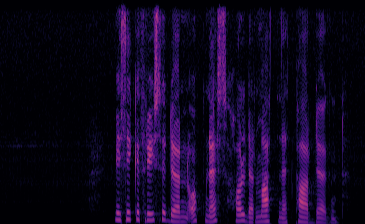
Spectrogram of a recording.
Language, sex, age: Norwegian, female, 54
